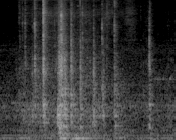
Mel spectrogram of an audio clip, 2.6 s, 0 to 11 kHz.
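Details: Magnavox ZV457MG9A VCR/DVD combo: loud scraping, irregular clicks and clunks from the loading mechanism, with or without tape, then stalling; back tension arm found bent, keeping tape from loading fully; bending it clear fixed loading. Finding: bent tension arm jamming tape load.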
